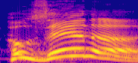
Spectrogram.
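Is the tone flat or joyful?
joyful. It is said as a joyful shout.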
